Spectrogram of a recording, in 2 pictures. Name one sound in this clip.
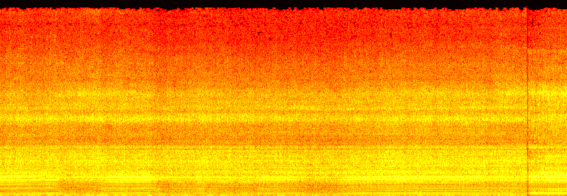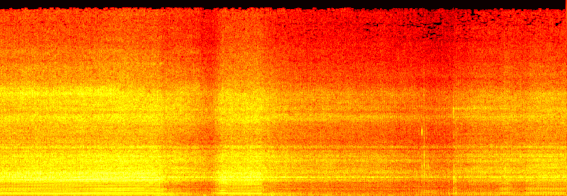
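A dirt bike engine roars and revs up and down at close range.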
